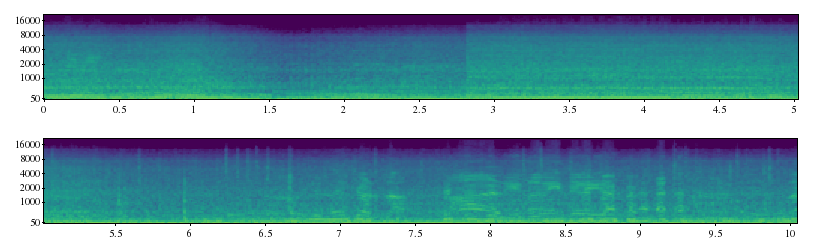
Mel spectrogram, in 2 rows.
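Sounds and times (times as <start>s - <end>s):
vehicle engine revving: 0.0s - 10.0s.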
